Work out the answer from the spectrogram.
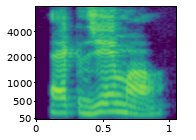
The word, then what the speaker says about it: eczema: Next word ECZEMA, देखिए ई का उच्चारण हम यहाँ पे क्या कर रहे हैं ए, और सी को उच्चारण हमने यहाँ पे कै करना है, और ZE को जे पढ़ेंगे, एम को मैं पढ़ते हैं, ए को आ की मात्रा।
